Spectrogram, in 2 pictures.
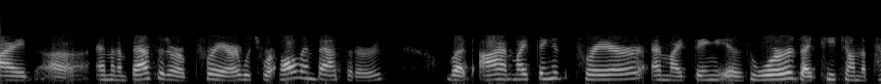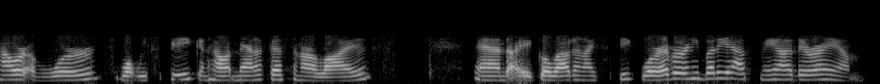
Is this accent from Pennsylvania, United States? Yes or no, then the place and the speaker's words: yes; Pennsylvania, United States; I was raised in Pennsylvania. And as soon as I graduated high school, I was headed to Hollywood.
